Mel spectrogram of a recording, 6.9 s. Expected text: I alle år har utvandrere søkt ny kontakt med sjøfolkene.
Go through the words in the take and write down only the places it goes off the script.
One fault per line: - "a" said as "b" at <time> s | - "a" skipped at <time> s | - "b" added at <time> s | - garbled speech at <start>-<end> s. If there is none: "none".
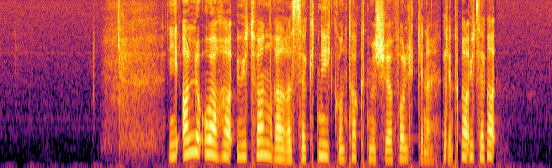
- garbled speech at 5.5-6.2 s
